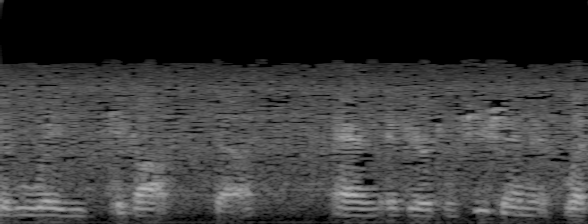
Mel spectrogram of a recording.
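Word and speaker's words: 德: I also think when you're in this state, you get this power that unfortunately in modern Mandarin is pronounced duh. I know, I loved reading that duh.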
